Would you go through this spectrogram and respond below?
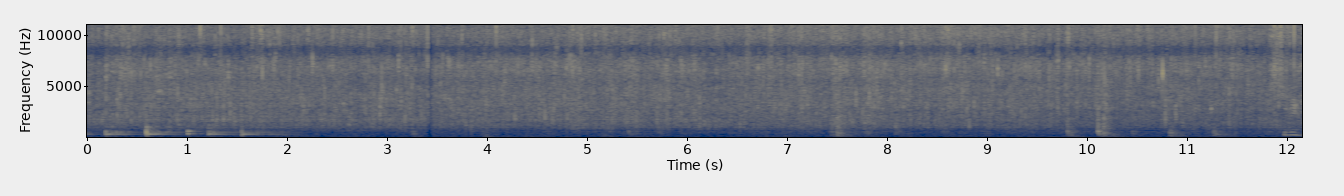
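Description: Stuffed squid tubes fry in a hot pan, giving a low, steady sizzle under a few sharper crackles and stirring knocks near the start, then settling into a quieter continuous hiss.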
